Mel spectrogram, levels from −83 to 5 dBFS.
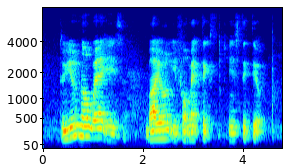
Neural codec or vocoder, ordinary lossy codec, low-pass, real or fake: none; none; 7.2 kHz; real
